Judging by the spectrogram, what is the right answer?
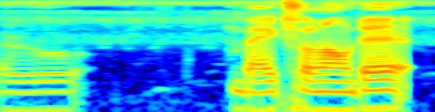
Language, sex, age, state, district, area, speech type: Assamese, male, 18-30, Assam, Lakhimpur, rural, spontaneous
